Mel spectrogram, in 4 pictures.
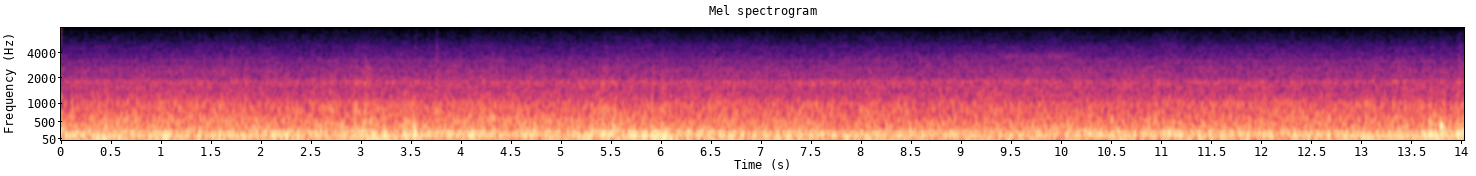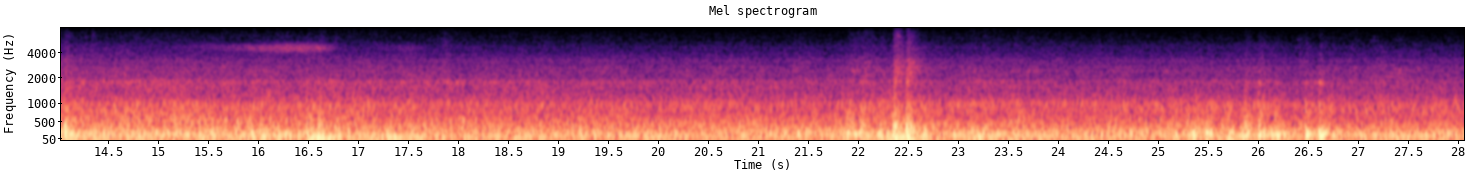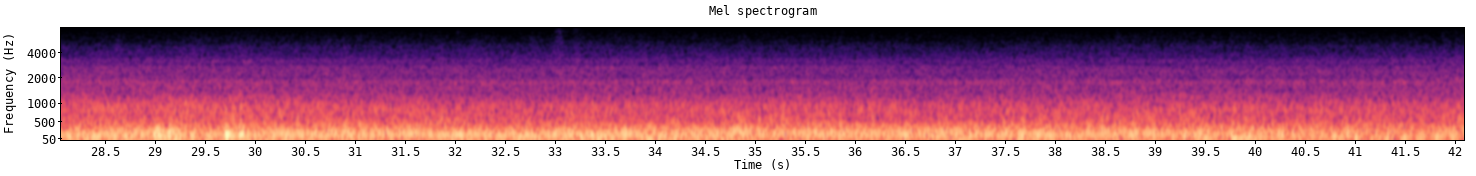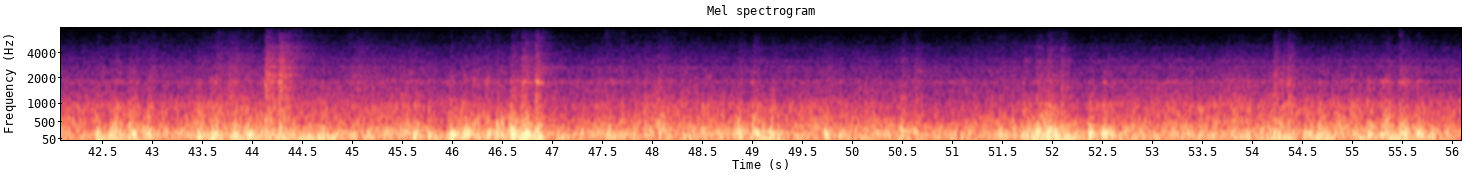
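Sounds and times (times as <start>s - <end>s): train rumbling along track: 0.0s - 56.0s
train wheels clacking: 42.4s - 50.8s.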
